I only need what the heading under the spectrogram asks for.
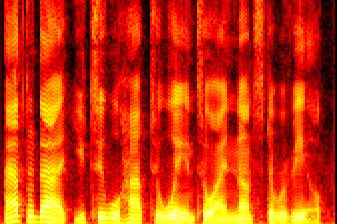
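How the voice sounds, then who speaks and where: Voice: mid-range voice, brisk, a little mellow, dry recording, studio quality. A person doing amateur cartoon voice acting in a theatrical way, switching between characters.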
